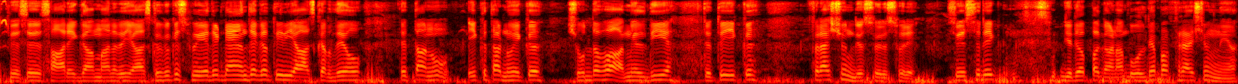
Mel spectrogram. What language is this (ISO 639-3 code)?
pan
